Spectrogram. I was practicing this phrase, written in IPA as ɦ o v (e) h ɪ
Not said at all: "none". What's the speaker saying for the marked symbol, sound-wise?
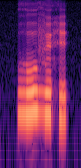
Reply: ø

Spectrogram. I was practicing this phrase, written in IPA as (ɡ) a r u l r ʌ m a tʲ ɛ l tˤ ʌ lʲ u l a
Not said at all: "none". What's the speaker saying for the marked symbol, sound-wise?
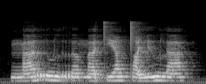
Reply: ŋ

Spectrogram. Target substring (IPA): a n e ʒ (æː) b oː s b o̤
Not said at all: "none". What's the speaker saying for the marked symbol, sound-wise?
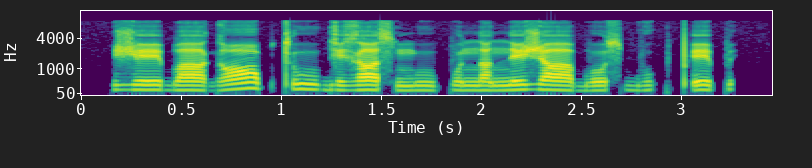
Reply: aː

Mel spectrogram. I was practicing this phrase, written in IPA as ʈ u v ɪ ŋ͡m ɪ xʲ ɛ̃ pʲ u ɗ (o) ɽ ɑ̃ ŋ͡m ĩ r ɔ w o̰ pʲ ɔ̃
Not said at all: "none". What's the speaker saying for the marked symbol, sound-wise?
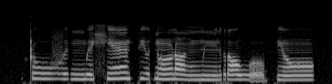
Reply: õ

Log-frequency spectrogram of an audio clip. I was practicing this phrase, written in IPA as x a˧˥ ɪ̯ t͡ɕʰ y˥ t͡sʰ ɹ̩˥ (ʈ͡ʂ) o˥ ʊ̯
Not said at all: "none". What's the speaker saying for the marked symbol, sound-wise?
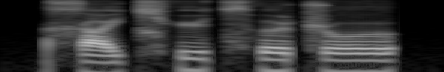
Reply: ʈ͡ʂ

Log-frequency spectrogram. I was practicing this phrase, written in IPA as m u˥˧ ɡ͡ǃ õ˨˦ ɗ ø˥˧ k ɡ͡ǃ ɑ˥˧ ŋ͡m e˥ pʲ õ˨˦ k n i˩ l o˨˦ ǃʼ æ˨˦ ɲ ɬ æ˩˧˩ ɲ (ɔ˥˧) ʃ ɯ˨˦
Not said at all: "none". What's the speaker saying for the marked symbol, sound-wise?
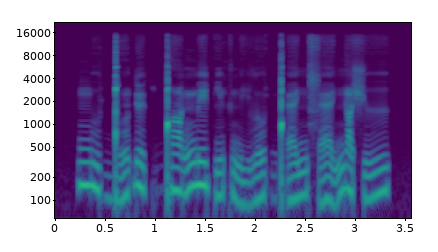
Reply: ɑ˥˧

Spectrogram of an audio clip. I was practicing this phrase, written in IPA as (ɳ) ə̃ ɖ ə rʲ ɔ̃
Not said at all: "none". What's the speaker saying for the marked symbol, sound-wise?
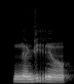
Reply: n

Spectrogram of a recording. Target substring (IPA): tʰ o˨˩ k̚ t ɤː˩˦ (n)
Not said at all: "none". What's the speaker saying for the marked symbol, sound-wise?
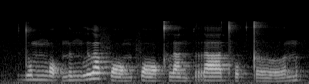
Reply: n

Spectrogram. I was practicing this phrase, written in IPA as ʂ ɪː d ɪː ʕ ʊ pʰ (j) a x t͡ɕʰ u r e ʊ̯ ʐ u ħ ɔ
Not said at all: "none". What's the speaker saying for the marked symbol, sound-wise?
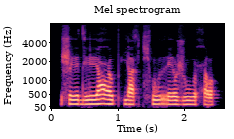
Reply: j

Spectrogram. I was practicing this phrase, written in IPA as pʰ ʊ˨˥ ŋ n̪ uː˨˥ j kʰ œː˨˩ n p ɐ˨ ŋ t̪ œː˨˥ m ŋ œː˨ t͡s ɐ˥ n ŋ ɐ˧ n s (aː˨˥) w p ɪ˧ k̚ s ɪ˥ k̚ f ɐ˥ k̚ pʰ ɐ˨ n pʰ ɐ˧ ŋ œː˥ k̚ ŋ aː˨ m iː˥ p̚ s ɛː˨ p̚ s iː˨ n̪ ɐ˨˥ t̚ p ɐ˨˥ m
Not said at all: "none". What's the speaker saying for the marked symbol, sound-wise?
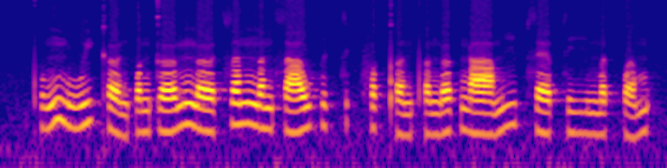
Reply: aː˨˥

